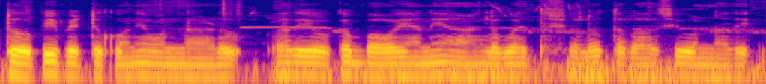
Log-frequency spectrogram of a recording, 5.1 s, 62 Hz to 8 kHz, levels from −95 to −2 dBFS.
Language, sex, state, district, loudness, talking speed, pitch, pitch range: Telugu, male, Andhra Pradesh, Sri Satya Sai, -17 LUFS, 130 wpm, 100 Hz, 100-105 Hz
